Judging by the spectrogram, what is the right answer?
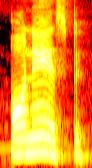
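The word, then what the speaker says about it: honest: ऑनेस्ट इसमें H silent रहेगा।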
